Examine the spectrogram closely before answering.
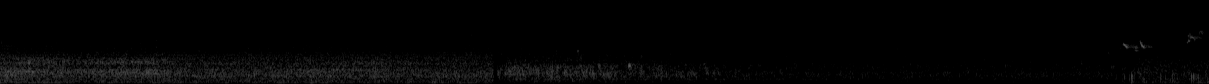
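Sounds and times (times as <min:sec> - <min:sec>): faint outdoor background noise: 0:00.0 - 0:12.0.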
